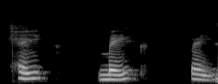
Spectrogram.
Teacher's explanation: 알파벳 A가 강세가 들어가면 이렇게 이중모음이 나기도 합니다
